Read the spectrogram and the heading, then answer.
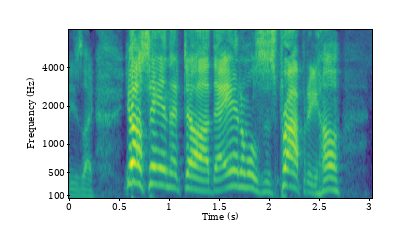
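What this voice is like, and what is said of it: Put-on East Texas accent. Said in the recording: “it's an affectation, the East Texas accent.”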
